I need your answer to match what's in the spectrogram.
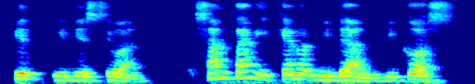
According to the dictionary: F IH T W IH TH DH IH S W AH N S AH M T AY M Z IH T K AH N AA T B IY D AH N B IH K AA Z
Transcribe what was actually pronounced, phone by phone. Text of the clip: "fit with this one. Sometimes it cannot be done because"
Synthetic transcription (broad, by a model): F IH T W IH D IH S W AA N S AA M T AY M IH T K AH N AA T B IY D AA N B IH K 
